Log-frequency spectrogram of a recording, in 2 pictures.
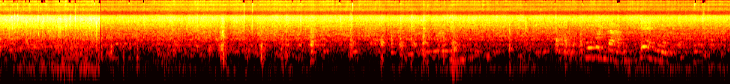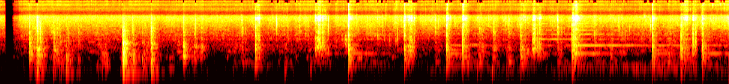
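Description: Chopped onion fries in a pan of oil as tempering for a river-fish curry, with a soft continuous sizzle that turns busier midway as a spoon stirs and scrapes against the pan.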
